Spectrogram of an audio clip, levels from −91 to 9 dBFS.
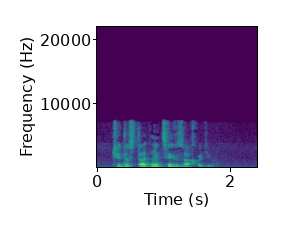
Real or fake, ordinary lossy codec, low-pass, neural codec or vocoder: real; AAC, 64 kbps; 7.2 kHz; none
